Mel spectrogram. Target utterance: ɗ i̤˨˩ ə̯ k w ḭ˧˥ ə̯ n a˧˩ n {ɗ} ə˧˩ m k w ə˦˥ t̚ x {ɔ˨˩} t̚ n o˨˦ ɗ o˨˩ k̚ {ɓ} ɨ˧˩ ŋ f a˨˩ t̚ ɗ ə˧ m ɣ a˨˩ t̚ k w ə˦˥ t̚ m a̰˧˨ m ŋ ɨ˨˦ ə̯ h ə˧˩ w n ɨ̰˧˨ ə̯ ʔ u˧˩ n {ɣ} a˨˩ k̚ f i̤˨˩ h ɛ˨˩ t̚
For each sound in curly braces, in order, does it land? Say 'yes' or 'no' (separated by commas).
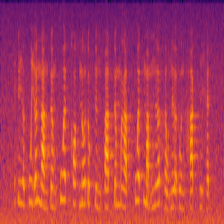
yes, yes, no, no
